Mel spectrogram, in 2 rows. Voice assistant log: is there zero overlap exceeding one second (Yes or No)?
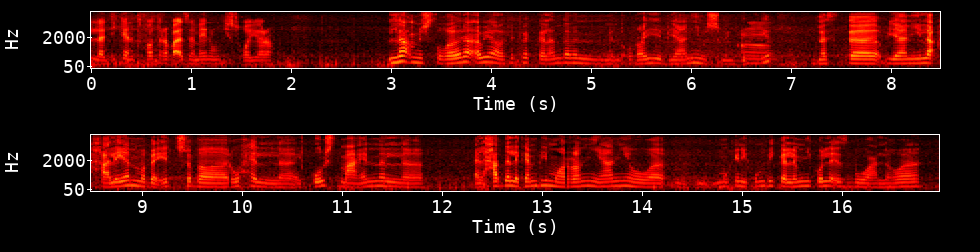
Yes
